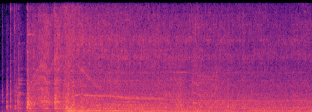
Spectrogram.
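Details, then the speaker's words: Car after replacing a worn, narrowed, slack power steering pump belt with the tensioner at its limit: engine starts and settles into a steady, even idle, no squeal while the steering is turned; steering noise fixed. "好，一切正常。通过我们的检查和维修以后啊，这个方向现在已经恢复正常。"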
